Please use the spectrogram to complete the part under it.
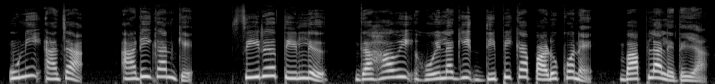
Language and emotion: Santali, neutral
